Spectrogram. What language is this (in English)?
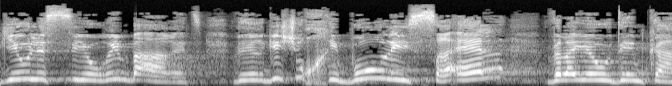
Hebrew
